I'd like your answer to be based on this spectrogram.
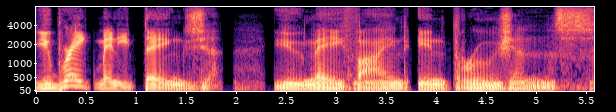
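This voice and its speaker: A man puts on a character voice with a non-native accent. His pitch swings very widely. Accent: put-on foreign. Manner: salesman-like, pitching.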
